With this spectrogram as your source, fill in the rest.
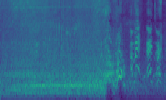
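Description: A dog named Johnny, near a temple in Nepal, gives a few short, loud barks close by after steady background noise, with irregular bursts near the end.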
